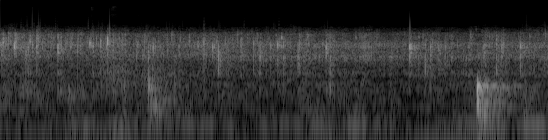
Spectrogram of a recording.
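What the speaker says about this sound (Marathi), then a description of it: "आणि परत एकदा व्यवस्थित मिक्स करूयात" Stuffed brinjal fries in a pan while the remaining masala is mixed in, giving a steady close sizzle with occasional sharp scrapes and clinks of a spoon against the pan.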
